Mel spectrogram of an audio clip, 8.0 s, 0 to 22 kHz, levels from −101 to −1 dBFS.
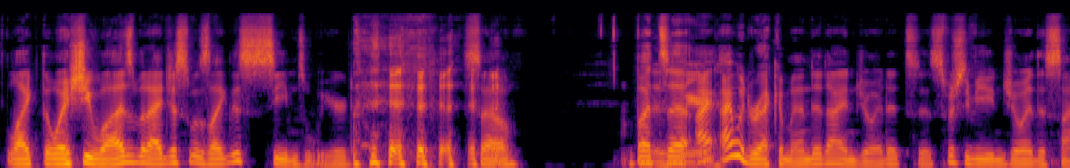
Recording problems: abrupt cut into speech; at the end

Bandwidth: 14.5 kHz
